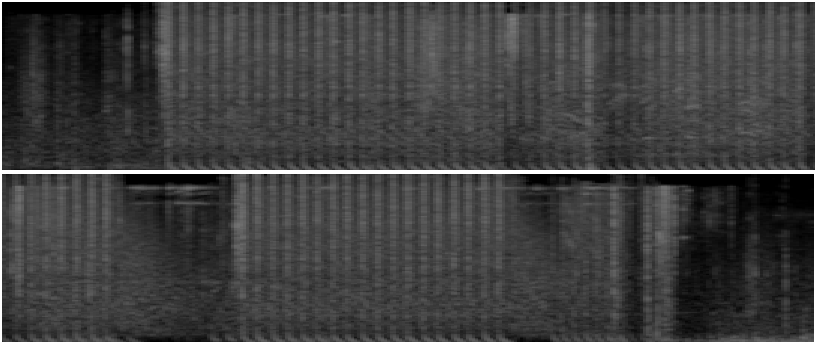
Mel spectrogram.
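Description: A machine gun fires long rapid bursts.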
